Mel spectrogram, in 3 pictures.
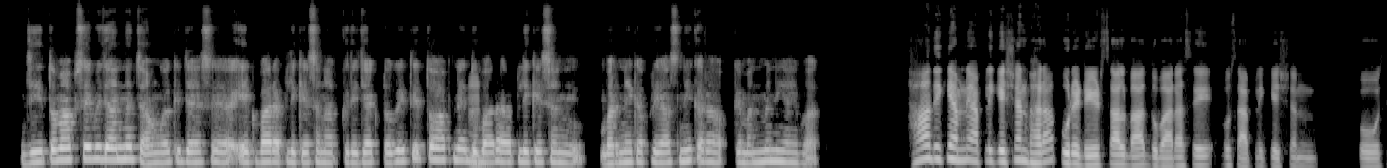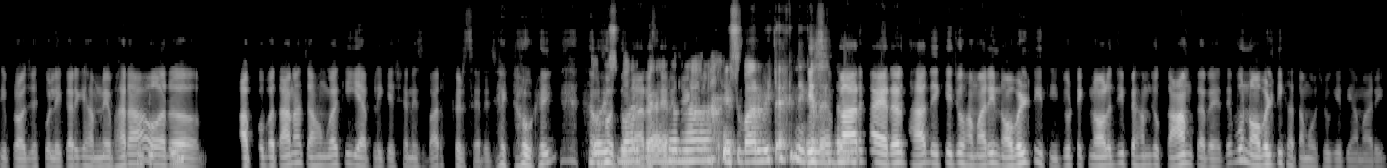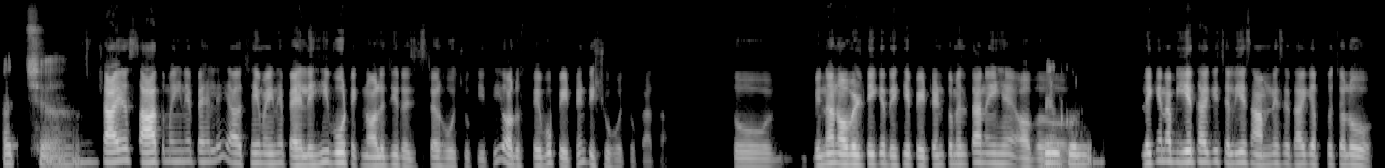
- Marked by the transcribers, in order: in English: "एप्लीकेशन"; in English: "रिजेक्ट"; in English: "एप्लीकेशन"; in English: "एप्लीकेशन"; in English: "एप्लीकेशन"; in English: "एप्लीकेशन"; laughing while speaking: "रिजेक्ट हो गई, वो दोबारा से रिजेक्ट हो गई"; in English: "रिजेक्ट"; in English: "रिजेक्ट"; in English: "एर्रर"; laughing while speaking: "इस बार भी टेक्निकल एर्रर रहा?"; in English: "एर्रर"; in English: "टेक्निकल एर्रर"; in English: "नॉवेल्टी"; in English: "नॉवेल्टी"; in English: "रजिस्टर"; in English: "पेटेंट इश्यू"; in English: "नॉवेल्टी"; in English: "पेटेंट"
- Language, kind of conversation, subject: Hindi, podcast, आपने किसी बड़ी असफलता का अनुभव कब और कैसे किया, और उससे आपने क्या सीखा?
